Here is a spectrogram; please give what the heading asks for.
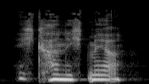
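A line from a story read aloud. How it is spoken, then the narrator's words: Groaning. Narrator (German): stöhnte Trudy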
